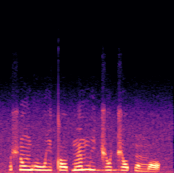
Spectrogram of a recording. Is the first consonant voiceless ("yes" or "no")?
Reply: yes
